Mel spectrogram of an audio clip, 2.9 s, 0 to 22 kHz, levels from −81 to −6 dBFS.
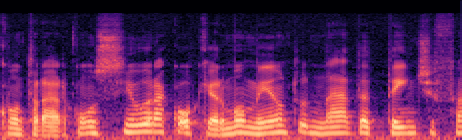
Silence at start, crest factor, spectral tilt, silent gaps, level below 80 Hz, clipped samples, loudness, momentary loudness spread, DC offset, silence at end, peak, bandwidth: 0 s; 14 dB; -6 dB/octave; none; -38 dBFS; under 0.1%; -16 LUFS; 3 LU; 0.1%; 0 s; -2 dBFS; 16 kHz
